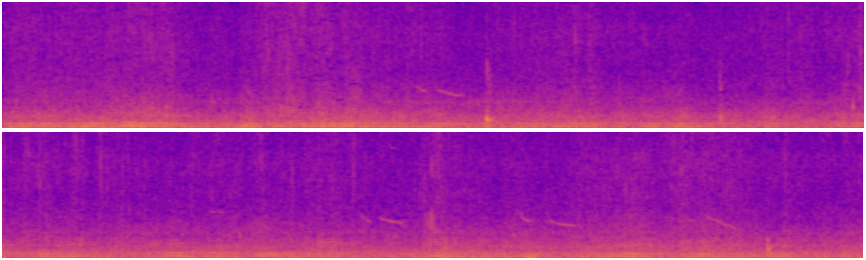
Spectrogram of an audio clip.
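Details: Honey bees flying to and from a top bar hive entrance in search of nectar, producing a continuous layered buzzing drone with faint higher whines of passing bees.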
